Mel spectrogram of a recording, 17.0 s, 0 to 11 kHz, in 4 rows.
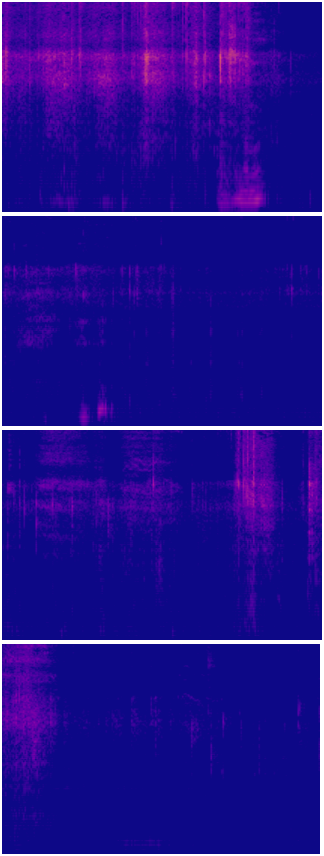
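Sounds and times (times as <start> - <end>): rustling noise: 0.0 - 3.4
kitten lapping from bowl: 4.1 - 17.0.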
